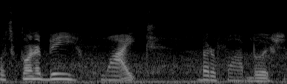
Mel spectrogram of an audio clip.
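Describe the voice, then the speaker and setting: A woman talks at a fairly slow pace with audible room echo. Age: 70s. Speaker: gardening vlogger. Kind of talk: casual walkthrough vlog. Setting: outdoors in garden. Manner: halting, with pauses.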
